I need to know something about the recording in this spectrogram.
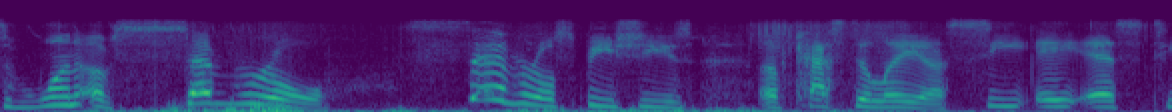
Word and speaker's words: Castilleja: It's one of several species of Castilleja, Castilleja, sometimes Castilleia, but it's usually spelled with a J. Castilleja, usually the J is pronounced as a Y sound.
